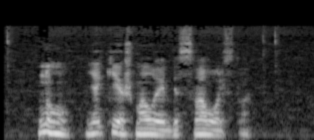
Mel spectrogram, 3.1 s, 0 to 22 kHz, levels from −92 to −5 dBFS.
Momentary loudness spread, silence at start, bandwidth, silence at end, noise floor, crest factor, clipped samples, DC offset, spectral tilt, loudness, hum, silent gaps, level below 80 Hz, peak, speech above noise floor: 17 LU; 0.05 s; 11.5 kHz; 0.65 s; -54 dBFS; 16 dB; under 0.1%; under 0.1%; -5.5 dB/octave; -25 LUFS; none; none; -54 dBFS; -10 dBFS; 29 dB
